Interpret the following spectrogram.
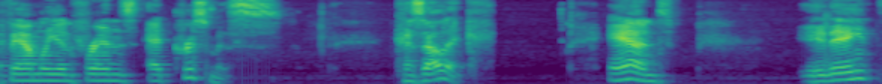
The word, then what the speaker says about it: gezellig: It's spelled Gezellig. So you might think gezellig, but it's gezellig. So yeah, a Dutch word.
